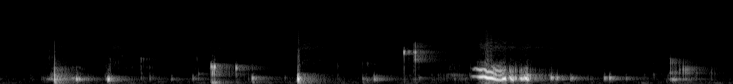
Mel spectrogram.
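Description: Short low gurgles and bubbling squelches with one louder churning growl: ordinary stomach growling.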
